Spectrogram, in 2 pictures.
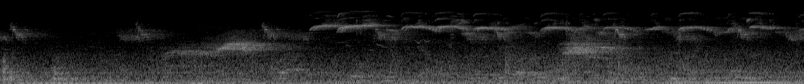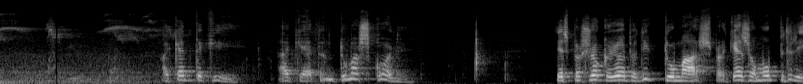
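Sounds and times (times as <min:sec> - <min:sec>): small birds chirping: 0:00.0 - 0:10.5.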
